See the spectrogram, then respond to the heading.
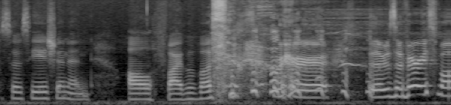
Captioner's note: all laugh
